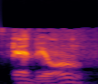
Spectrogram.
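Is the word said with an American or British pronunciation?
American. It is said with an American pronunciation. "following the accepted Keokuk tradition"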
